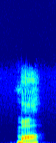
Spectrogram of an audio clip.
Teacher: The tone is neutral. It's light. It's quick.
